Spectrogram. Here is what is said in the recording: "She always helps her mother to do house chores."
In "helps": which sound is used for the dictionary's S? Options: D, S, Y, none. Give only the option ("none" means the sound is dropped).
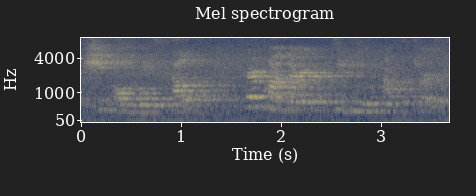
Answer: none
